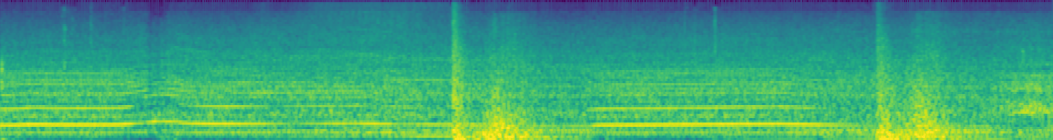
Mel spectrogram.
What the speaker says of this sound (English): there's no reason to worry about this noise of a car turning over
